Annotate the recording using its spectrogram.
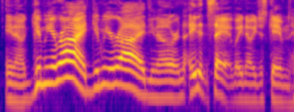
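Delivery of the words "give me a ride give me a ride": high, loud begging call; pleading for a ride. Retold or imitated. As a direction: beg for a ride from the truck, pitched up. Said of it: "Chad was like".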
